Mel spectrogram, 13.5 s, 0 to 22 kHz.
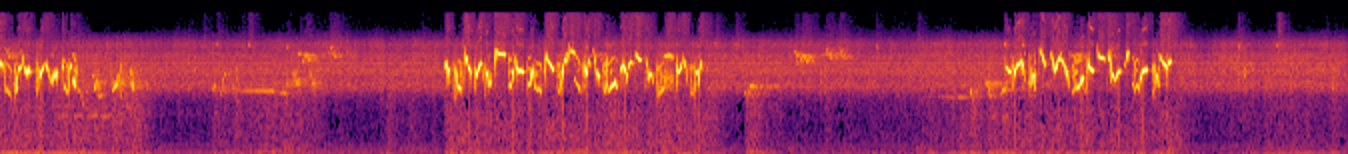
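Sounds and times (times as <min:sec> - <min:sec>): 
rustic bunting song: 0:00.0 - 0:03.6, 0:04.4 - 0:08.6, 0:09.3 - 0:11.8.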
